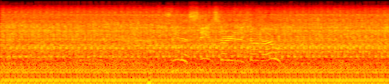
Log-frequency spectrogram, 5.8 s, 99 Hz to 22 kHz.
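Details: Case VAC tractor idling after a new aftermarket water pump was fitted for overheating after a coolant change; coolant flowing, gauge around 35–40°C, its normal 40. Low, even, smooth rumble with no knocks, ticks or squeals; healthy.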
